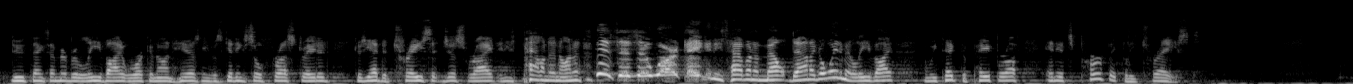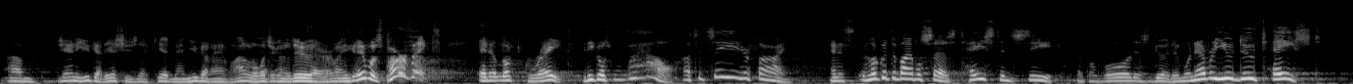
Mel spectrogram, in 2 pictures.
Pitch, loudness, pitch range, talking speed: 170 Hz, -21 LUFS, 155-210 Hz, 240 wpm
